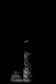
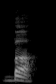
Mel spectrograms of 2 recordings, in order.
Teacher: It's that short kind of clipped sound b, where the lips just come together. B. But it's really easy to say ba, but it's b.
